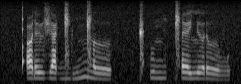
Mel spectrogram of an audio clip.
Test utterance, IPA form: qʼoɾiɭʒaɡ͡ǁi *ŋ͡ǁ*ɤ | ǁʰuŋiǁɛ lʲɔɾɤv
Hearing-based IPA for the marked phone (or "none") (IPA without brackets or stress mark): ŋ͡ǁ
